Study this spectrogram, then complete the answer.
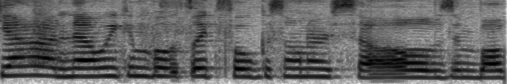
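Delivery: mock his cheerful ease; imitating a cheerful boyfriend; chipper. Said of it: "he was, like, chipper".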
